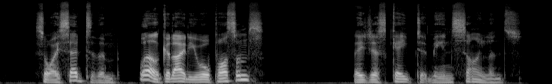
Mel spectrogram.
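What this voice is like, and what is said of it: Put-on Australian accent. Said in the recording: “I start talking in an Australian accent.”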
